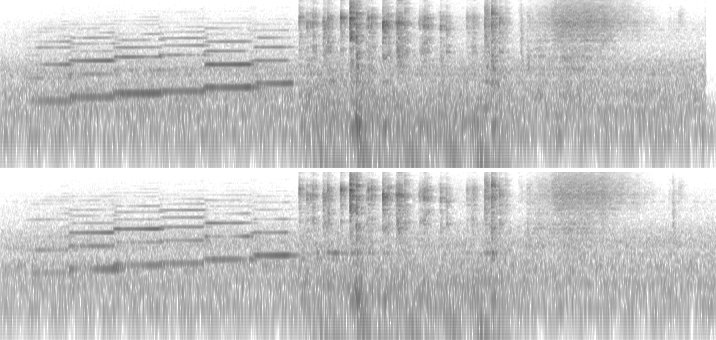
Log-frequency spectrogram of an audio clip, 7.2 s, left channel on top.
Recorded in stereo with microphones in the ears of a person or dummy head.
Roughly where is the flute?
Centre.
